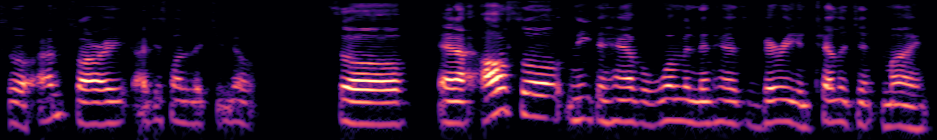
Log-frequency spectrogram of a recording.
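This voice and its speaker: Older guy in his 60s bragging, stumbly and repetitive, kinda high voice. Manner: boastful, repeats himself, stumbles on words. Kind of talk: casual chat.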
